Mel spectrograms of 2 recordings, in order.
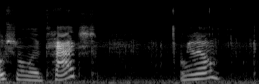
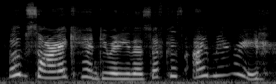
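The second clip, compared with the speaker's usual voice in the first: mock excuse; 7 semitones higher than usual. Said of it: "it's like".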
